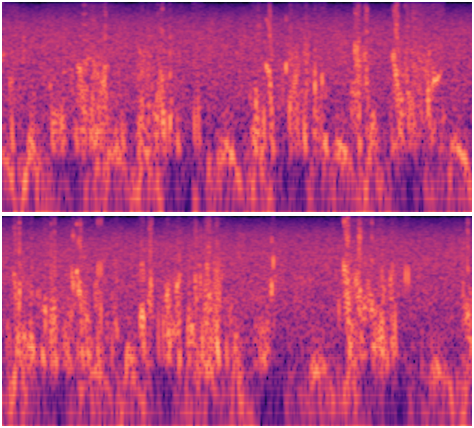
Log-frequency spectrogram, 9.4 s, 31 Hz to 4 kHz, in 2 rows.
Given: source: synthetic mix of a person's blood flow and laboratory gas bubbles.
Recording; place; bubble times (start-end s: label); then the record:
Doppler ultrasound of blood flow; precordium
0.00-0.16 s: bubbles
0.45-1.29 s: bubbles
1.31-1.81 s: bubbles
1.90-2.03 s: bubbles
2.46-3.29 s: bubbles
3.48-3.71 s: bubbles
3.87-4.46 s: bubbles
4.71-5.89 s: bubbles
6.06-7.03 s: bubbles
7.21-7.48 s: bubbles
8.04-8.68 s: bubbles
8.71-8.80 s: bubbles
9.28-9.41 s: bubbles
From the record:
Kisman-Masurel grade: 444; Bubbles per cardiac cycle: continuous sound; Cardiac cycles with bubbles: 100%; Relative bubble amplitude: maximal (0.775 to 0.999); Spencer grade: 4 (maximum detectable bubble signal sounding continuously throughout systole and diastole of every cardiac period, and overriding the amplitude of the normal cardiac signals); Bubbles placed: only in the low amplitude regions of the cardiac cycle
